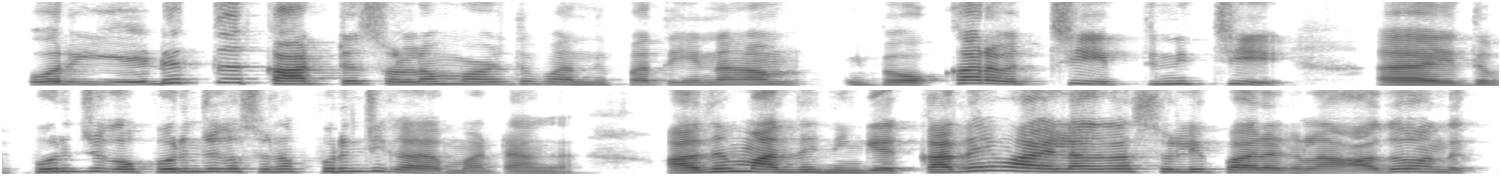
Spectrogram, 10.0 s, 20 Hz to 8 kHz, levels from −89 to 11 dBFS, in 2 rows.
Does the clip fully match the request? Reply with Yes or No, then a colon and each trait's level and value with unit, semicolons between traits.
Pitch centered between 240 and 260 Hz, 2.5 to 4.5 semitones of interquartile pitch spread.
Yes: high, 245 Hz; average, 4.2 semitones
